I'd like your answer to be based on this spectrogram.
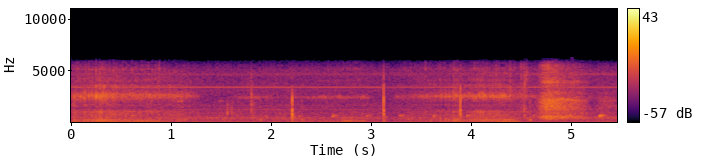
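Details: Rhythmic rattling snore breaths with soft sniffing in a quiet room; Nemo sleeping, snoring.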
